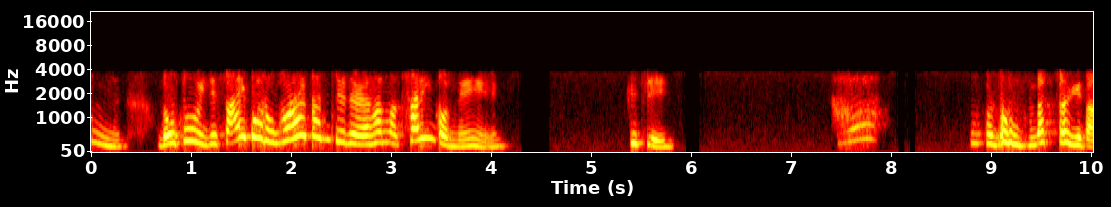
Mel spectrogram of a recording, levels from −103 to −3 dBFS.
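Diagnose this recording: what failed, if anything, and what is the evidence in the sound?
The failure is at the codec stage: tandem speech coding, throughout the speech. Nothing reaches above 3.6 kHz, and the roughness and warble are heavier than one narrowband pass gives, which fits two low-rate AMR-NB encodings in a row, the second coder re-quantising the first's decoded output.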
